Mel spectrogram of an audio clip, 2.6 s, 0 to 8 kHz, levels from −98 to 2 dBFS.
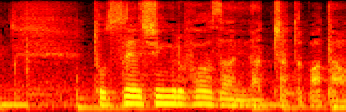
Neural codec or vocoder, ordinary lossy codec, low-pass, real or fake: none; none; none; real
